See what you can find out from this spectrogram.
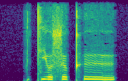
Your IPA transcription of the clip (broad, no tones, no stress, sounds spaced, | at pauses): tʲ o s ɵ kʰ ɨ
